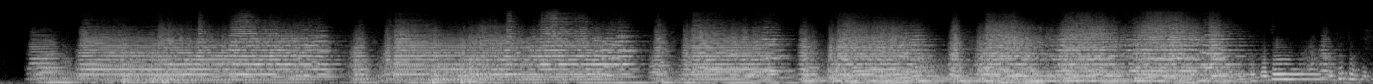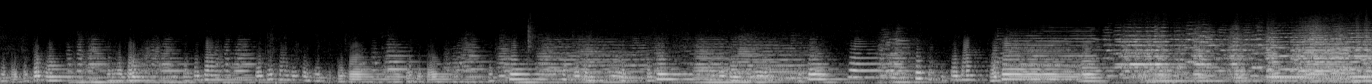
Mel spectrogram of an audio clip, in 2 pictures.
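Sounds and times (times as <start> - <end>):
horn concerto in E-flat: 0.0 - 27.4.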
